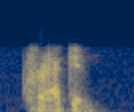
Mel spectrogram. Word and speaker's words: Kraken: And yes, they pronounced their name Kraken.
